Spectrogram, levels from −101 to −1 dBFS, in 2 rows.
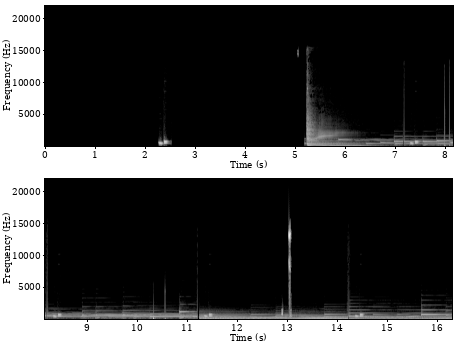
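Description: A voltage step, likely from a switch or plug, enters the signal twice, giving loud pops about 15 dB above the audio, each heard as a quick double, at 8.00–8.12 s and 10.33–10.58 s. From 12.89 to 13.19 s, weak DAB reception lets bit errors at a fraction of a percent corrupt MP2 sub-band data, causing DAB burbling across roughly a dozen frames.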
